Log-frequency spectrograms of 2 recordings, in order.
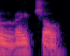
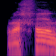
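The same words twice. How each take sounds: First: Said in the usual way. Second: Rachel said as ra-KHEL, throaty ch; Hebrew pronunciation. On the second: Shown as a demonstration. Teacher naming the daughter-in-law, Hebrew ra-KHEL for Rachel. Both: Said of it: "usually people are Rachel in Hebrew".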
